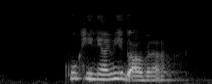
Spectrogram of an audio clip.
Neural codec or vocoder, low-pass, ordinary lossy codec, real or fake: codec, 24 kHz, 1.5 kbps, HILCodec; none; none; fake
